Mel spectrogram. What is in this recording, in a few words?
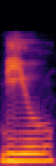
"bhiu2", taiwanese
